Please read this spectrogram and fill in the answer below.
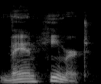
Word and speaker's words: VanHemert: that's which is fun fact that's how you pronounce his last name van heemert yes van hammert definitely check out his page you can find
